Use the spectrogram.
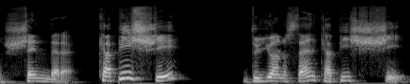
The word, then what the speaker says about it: capisci: Capisci. That's sh because it's spelled that way.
